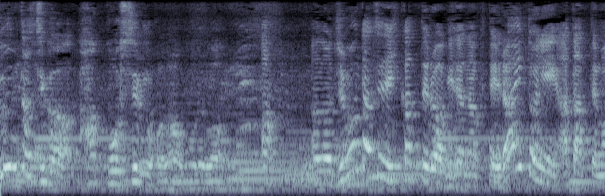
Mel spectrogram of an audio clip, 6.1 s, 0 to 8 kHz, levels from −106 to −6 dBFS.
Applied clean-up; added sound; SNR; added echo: none; none; none; reverberation time 0.3 s.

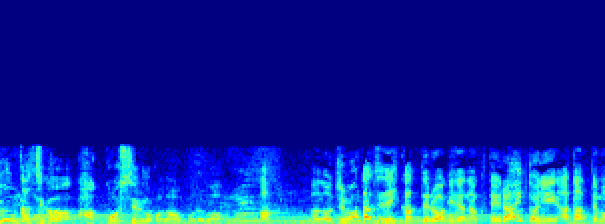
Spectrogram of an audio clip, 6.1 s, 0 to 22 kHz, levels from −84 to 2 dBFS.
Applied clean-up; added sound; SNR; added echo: none; none; none; none.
